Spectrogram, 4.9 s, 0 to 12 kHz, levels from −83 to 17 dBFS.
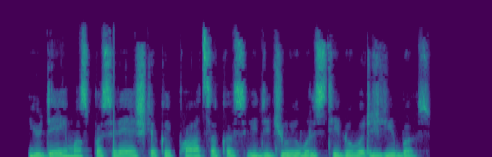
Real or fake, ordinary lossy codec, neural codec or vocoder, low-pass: real; MP3, 96 kbps; none; 9.9 kHz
